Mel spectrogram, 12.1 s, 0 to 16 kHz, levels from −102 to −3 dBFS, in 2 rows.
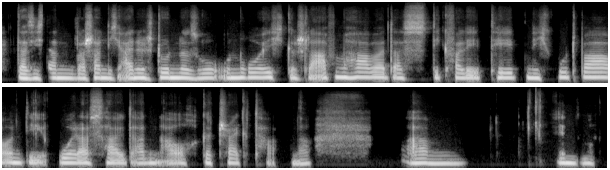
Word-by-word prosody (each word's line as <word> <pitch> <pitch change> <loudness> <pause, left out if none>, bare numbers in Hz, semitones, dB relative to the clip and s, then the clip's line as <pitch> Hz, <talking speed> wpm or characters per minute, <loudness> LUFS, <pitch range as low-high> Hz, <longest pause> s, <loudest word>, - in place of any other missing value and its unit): Dass 155 -2 +3
ich 155 - 0
dann 165 -3 +2
wahrscheinlich 160 0 +4
1 170 0 +3
Stunde 175 0 +3
so 165 +3 -1
unruhig 185 -1 +1
geschlafen 180 +3 +1
habe, 190 -1 +1
dass 165 -4 -3
die - - -4
Qualität 175 - -2
nicht 165 -3 -2
gut 190 -2 -3
war 190 -1 +3
und 175 -2 0
die - - -2
Uhr 175 -1 +2
das 175 - 0
halt 85 -1 0
dann 165 +3 -3
auch 155 - -5
getrackt 165 -1 -2
hat, - - -11
ne? 70 +1 -4 1.0
Ähm. 150 -1 -1 0.9
Inso 160 -2 +1
170 Hz, 140 wpm, -24 LUFS, 155-180 Hz, 1.0 s, wahrscheinlich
